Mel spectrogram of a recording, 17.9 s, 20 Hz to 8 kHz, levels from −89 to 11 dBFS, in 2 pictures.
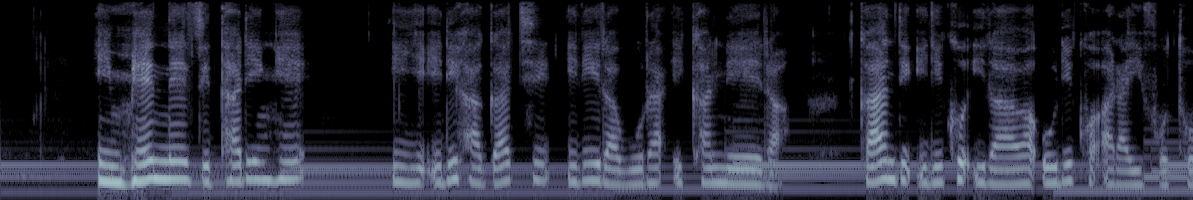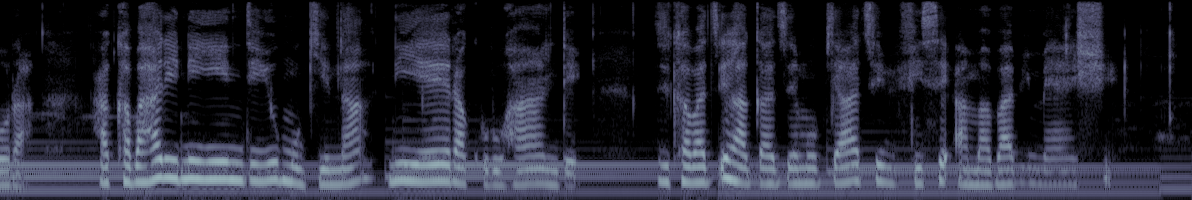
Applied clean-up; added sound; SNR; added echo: none; Piano; 15 dB; none.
